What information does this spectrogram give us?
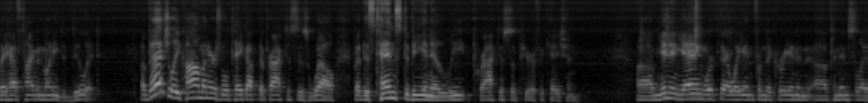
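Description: Mellow-voiced man lecturing casually. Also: mid-range voice. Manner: conversational, many fillers and restarts; gestures broadly while talking. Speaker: college lecturer. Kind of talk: public lecture with slides. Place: lecture room with brick walls.

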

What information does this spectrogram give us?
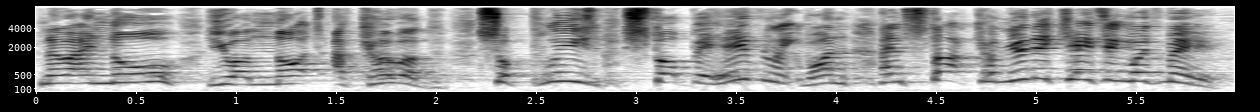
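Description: A man's voice: medium pitch, expressive, normal speed, darkish tone, soft background music, lightly acted. An actor playing a stern, grieving middle-aged British father in a naturalistic drama, scolding and pleading. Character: stern, grieving, exasperated widowed father of teenagers. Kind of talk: naturalistic screen drama acting.

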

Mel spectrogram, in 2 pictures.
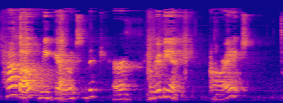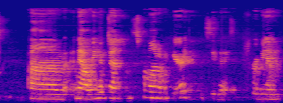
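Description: A woman's voice: mid-range voice, normal speed, a little hiss or hum. Woman presenter, casual cooking demo, chatty with frequent fillers; echoey room, mic at a distance. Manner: chatty, many ums and restarts. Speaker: cooking demonstrator. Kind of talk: live cooking demonstration. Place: home office kitchen.

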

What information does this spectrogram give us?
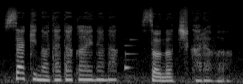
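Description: A woman's voice: mid-range voice, slow pace, a little hiss or hum. An actress playing a stern, unfeeling female puppet warlord in a Japanese game, speaking formally, coldly and in declamatory phrases. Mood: solemn, resolute. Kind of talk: Japanese anime game acting. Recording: clear game music behind the voice.

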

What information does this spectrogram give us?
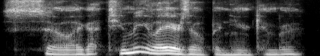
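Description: A man's voice: mid-range voice, lively intonation, brisk, dark tone, breathy edge, no room sound, studio quality. A man teaching drawing on a live stream, rambling loosely and thinking aloud while he sketches.

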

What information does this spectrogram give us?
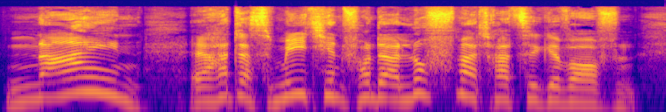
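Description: A man's voice: high-pitched, lively intonation, moderate pace, pushed and bright, no room sound, studio quality, voice pushed up. Urgent young male lifeguard, voiced by a man. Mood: alarmed. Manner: urgent, blunt. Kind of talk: audiobook character dialogue.

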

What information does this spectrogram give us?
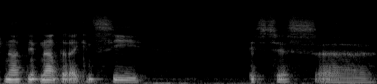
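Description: Goofy, gravelly-voiced man reviewing watch straps. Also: fairly low pitch, takes it slowly. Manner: goofy, excitable, talks to himself, drops into whispers. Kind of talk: casual unboxing review. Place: indoors at a desk.

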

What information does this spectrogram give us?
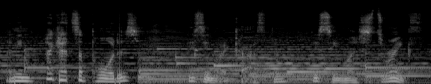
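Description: A man's voice: mid-range voice, big pitch swings, moderate pace, loud music behind the voice. A man voicing a boastful teenage boy who plays superhero in a comic dub cartoon, pompous and bragging. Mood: defiant.

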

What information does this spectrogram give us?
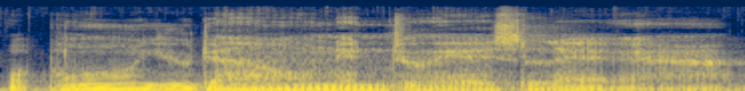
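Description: A man playing a tall horned demon in an ASMR roleplay, breathy and gravelly, menacing and theatrical with a comic edge. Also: extremely low pitch, extremely slow, a little mellow, slight background noise, exaggerated voice. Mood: hushed menace. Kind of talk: ASMR roleplay, slow dramatic delivery.

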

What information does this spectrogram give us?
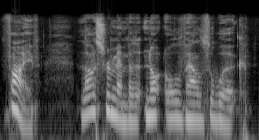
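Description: Mellow, higher-pitched man narrating. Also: lively intonation, a little slow. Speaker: presenter. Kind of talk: scripted technical narration. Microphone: voice-over.

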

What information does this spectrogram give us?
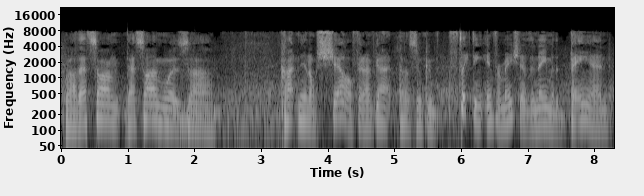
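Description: A man's voice: mid-range voice, lightly acted. A man playing an easygoing, hapless radio DJ broadcasting from jail, hesitant and rambling, in comedy radio theater. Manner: hesitant, rambling, slacker drawn-out talk. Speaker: radio DJ host. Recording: dull lo-fi radio sound, noisy background.

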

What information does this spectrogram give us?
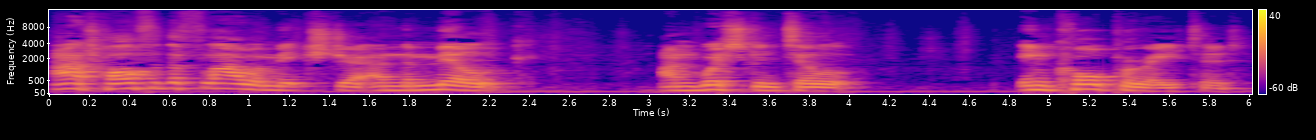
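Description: A man's voice: mid-range voice, expressive, a little slow, echoey room. A young man with a Midlands English accent, cracking jokes while baking at home. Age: young adult. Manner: wisecracking, mock-announcer asides. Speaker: cooking vlog co-host. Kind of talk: casual jokey cooking chat. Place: small home kitchen. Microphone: camera mic on the counter. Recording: noisy home video.

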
